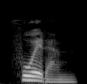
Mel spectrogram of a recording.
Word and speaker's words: fueran: Fueran. Means were, subjunctive mood, third person plural. Pronounced fueran.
